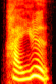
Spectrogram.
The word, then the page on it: 海运: hǎi yùn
